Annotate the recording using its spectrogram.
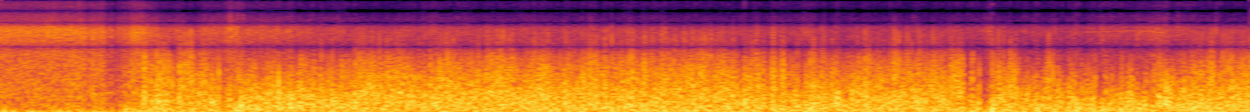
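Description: Wind buffeting the microphone in a steady loud rumble, getting stronger about a second in, with small waves washing onto the sand beneath it.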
